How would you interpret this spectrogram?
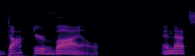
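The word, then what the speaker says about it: Weil: English to this but I think it's supposed to be German so the dove used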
